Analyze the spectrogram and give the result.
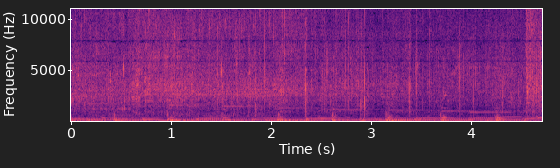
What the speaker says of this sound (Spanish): Una vez que esté el aceite caliente, pondremos el calamar con la parte de las aletas para arriba.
